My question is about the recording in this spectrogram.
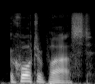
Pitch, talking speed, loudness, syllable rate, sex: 105 Hz, 190 wpm, -18 LUFS, 5.5 syllables/s, male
